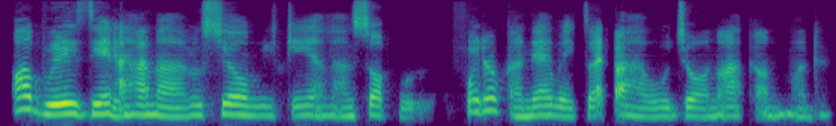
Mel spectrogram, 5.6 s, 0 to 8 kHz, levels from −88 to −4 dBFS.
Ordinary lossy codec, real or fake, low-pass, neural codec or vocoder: none; fake; none; codec, 16 kHz, 0.5 kbps, FreqCodec, larger model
